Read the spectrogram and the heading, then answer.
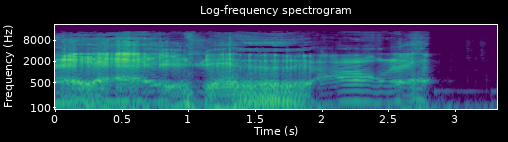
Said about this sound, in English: That's what happens when you drink beer. You cough when you smoke. I burp when I drink. Cause and effect.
